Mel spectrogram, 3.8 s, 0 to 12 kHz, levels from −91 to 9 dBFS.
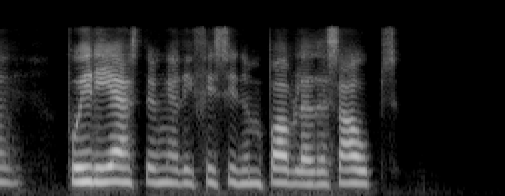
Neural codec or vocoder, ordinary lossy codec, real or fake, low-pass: codec, 16 kHz, about 1 kbps, DyCAST, with the encoder's durations; MP3, 64 kbps; fake; 7.2 kHz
